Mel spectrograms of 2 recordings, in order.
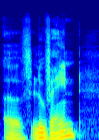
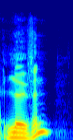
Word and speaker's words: Leuven: Which is kind of the French counterpart of the old University of Leuven, or Leuven, which is Dutch speaking.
